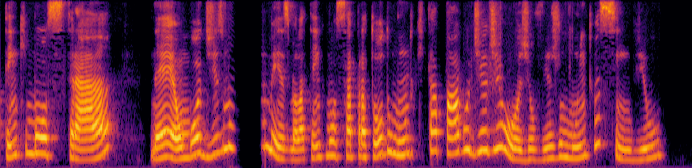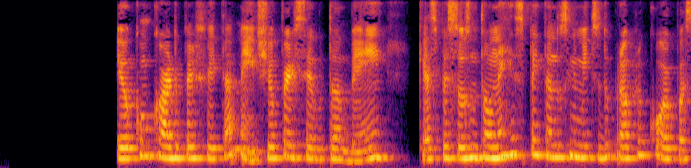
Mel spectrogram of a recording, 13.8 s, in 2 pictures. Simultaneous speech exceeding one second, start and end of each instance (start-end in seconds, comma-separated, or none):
none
